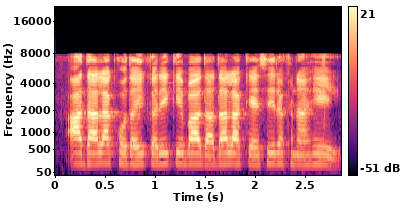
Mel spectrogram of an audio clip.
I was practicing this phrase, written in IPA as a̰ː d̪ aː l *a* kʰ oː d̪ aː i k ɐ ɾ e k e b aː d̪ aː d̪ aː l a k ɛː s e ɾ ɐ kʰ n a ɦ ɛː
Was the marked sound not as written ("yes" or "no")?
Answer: no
